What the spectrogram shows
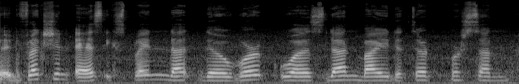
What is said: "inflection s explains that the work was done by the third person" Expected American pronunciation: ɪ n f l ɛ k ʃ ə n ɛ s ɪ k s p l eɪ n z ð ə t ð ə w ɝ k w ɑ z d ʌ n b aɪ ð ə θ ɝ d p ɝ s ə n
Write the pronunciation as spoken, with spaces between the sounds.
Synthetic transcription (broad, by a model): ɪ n f l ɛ k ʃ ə n ɛ s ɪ k s p l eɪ n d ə t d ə w ɝ k w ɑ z d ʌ n b aɪ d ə t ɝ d p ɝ s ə n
